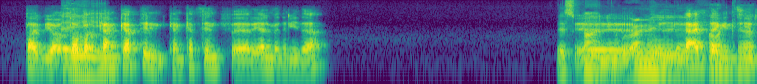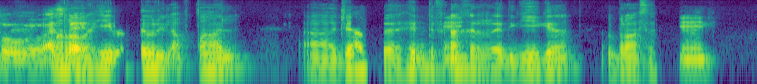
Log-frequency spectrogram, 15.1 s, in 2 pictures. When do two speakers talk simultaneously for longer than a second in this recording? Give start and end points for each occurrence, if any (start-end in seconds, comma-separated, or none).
5.8-7.6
